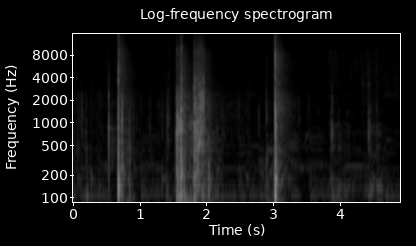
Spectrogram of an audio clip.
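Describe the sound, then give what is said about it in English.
Chicken frying in oil in a wok crackles over a faint steady sizzle, with a few sharp, loud spattering pops breaking out at uneven intervals. “So this sound you can hear is chicken in the wok doing its thing with the oil.”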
